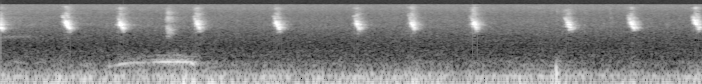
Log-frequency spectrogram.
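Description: A small bird chirping repeatedly and faintly: short, high, falling chirps, about two a second. A single low, soft call sounds about a second in.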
